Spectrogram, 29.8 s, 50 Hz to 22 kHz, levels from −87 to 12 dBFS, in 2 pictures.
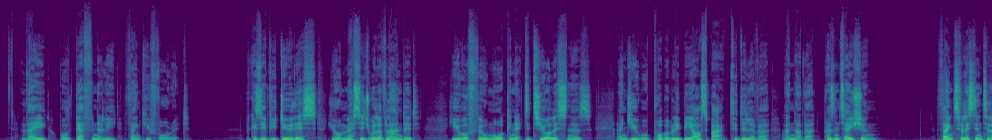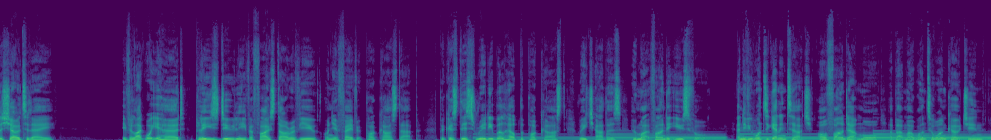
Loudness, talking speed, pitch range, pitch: -23 LUFS, 190 wpm, 110-160 Hz, 130 Hz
